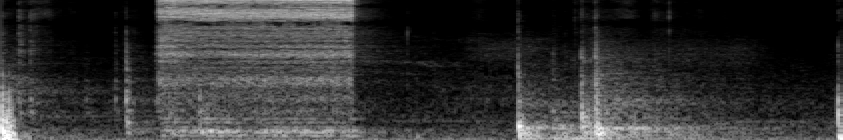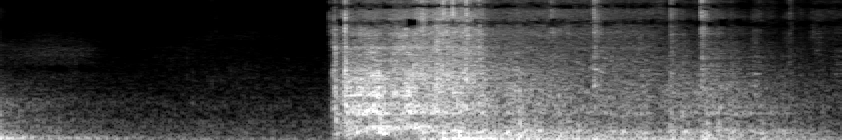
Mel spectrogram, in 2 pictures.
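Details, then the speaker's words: Zero-turn mower, Grasshopper or Toro, probably sitting about four months: starter cranks in short bursts without catching, then fires and runs roughly on external fuel sprayed into the intake; fuel starvation from stale carburetor fuel. "it probably needs just a little bit of help getting it primed back up, and probably has a little bit of stale fuel in the carburetor."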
